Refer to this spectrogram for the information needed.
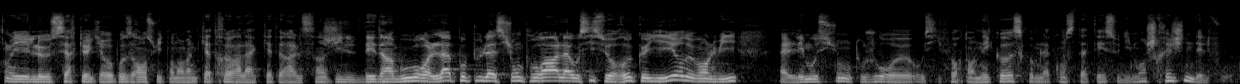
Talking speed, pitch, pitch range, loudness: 175 wpm, 125 Hz, 110-150 Hz, -28 LUFS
